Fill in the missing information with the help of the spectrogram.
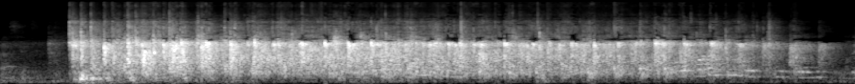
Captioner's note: applause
